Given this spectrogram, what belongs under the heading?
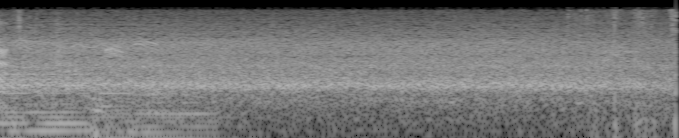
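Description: A stadium crowd roars at an SEC versus Big Ten football game, a dense, sustained wall of cheering and noise that stays loud throughout, with a voice talking over it at the start.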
